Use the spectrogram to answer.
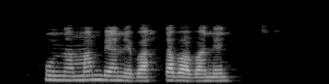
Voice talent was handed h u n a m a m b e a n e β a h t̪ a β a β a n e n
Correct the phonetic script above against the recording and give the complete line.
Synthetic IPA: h u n a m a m b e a n e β a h t̪ a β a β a n e n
